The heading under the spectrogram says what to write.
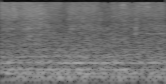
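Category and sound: vehicle, car driving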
